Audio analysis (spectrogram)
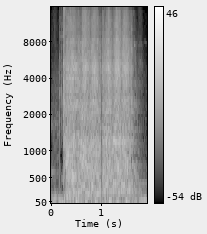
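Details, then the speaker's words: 1970 Trophy Cars dune buggy with an old starter, sat for a few years, cranked during a compression test: slow, labored cranking for about a second and a half with no firing; starter dragging badly, mechanic suspects bad starter bushings, unconfirmed. "yeah all right you only got one cylinder checked on the compression test and the starter is sounds like crap and it's dragging really bad rick he pointed it out that sounds like the bushings bad in it"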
